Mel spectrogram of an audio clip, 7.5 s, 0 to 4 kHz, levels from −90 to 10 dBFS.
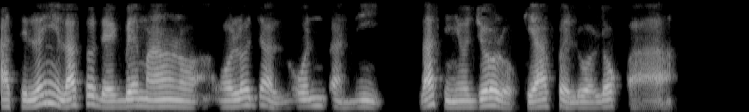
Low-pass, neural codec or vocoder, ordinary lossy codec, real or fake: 3.6 kHz; codec, 16 kHz in and 24 kHz out, 1 kbps, XY-Tokenizer; MP3, 32 kbps; fake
